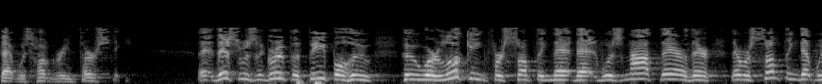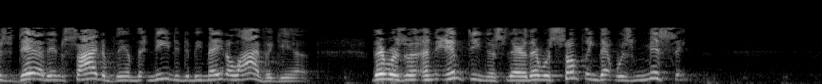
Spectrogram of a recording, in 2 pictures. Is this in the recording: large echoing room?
yes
